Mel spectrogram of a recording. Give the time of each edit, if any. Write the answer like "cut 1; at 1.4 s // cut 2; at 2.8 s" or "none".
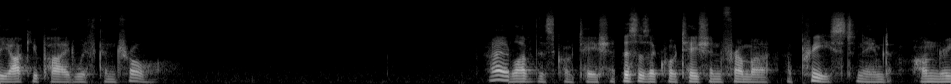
cut 1; at 5.1 s // cut 2; at 6.1 s // cut 3; at 7.8 s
